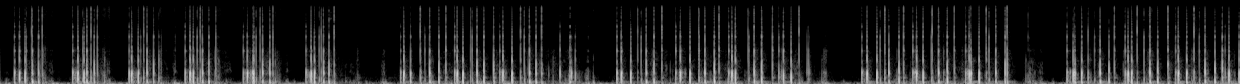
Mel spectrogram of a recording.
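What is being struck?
Ruler.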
